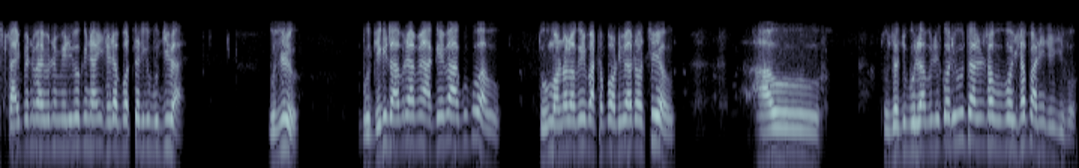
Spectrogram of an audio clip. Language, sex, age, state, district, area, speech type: Odia, male, 45-60, Odisha, Nayagarh, rural, conversation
